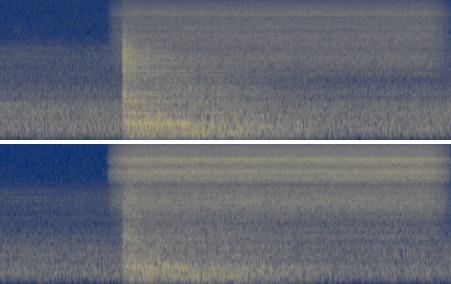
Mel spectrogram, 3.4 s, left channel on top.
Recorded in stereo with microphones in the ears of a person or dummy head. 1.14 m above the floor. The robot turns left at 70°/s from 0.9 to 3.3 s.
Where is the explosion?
45° left, 5 m; by 2.6 s 70° right, 5 m.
